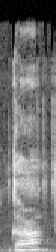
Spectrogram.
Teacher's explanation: घ महाप्राण और सघोष वर्ण है।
